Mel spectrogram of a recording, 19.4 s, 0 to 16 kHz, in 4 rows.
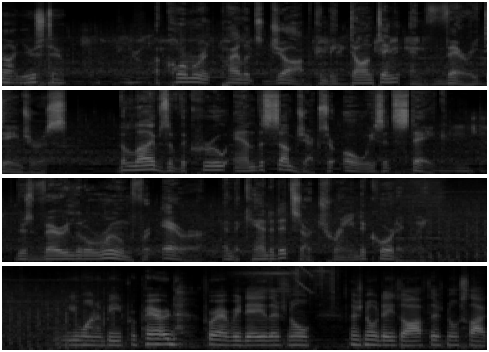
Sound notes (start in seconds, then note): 10.9 voiceover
